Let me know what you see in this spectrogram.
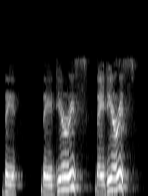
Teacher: So this R is not in the spelling, but they just use it to separate two vowels.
